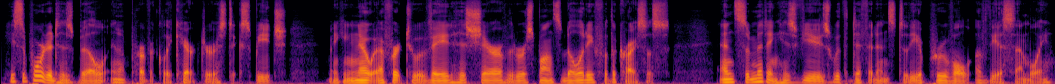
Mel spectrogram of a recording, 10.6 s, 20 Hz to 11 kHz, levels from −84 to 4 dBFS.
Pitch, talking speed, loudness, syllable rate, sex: 90 Hz, 195 wpm, -22 LUFS, 6.5 syllables/s, male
